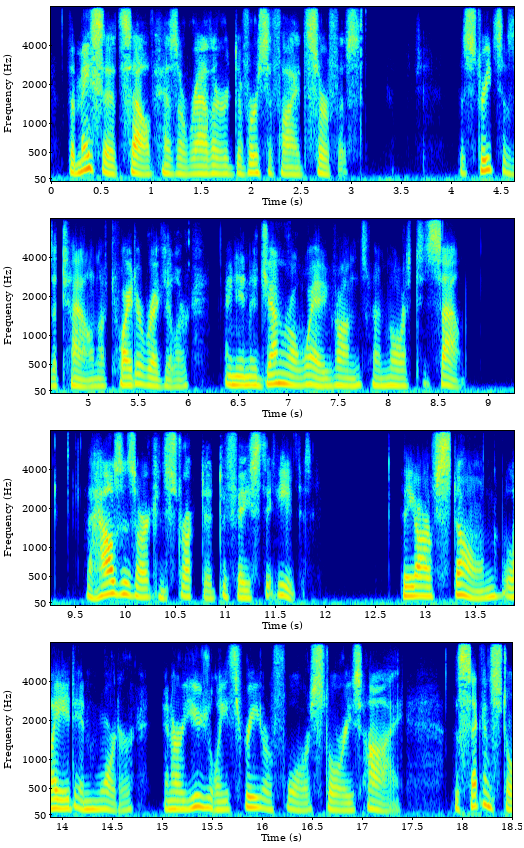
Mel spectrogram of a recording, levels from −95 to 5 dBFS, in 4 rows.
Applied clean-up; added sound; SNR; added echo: neural diffusion model UNIVERSE++.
